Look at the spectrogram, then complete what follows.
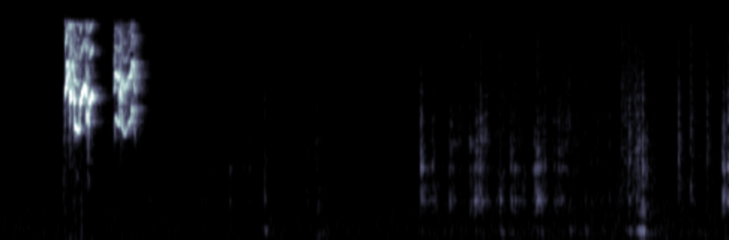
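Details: Pet rosy-faced lovebirds, five in a cage near a window, give a quick pair of shrill buzzy chirps, then low soft chatter and clicking.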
